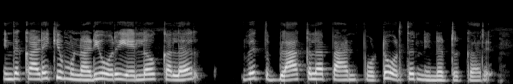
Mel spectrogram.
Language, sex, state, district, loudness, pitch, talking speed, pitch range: Tamil, female, Tamil Nadu, Nilgiris, -13 LUFS, 230 Hz, 150 wpm, 210-250 Hz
